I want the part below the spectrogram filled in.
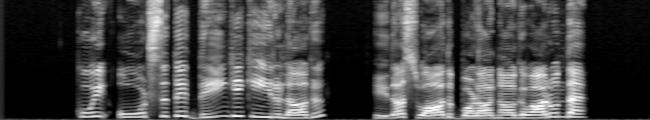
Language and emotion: Dogri, disgusted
